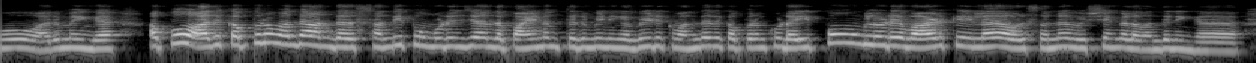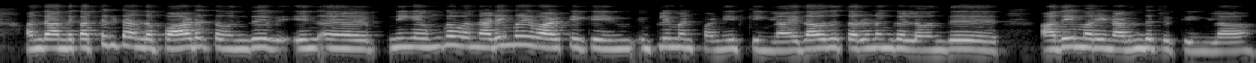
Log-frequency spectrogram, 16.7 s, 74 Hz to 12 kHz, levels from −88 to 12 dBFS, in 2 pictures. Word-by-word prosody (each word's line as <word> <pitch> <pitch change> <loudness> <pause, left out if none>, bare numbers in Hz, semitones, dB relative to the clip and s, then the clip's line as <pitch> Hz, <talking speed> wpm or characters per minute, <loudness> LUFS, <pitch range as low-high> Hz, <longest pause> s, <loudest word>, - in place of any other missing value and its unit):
ஓ! - - -5 0.3
அருமைங்க. 245 +1 -3 0.4
அப்போ 295 +6 +2 0.2
அதுக்கு 325 +4 +2
அப்புறம் 380 +4 +2
வந்து 340 0 +2
அந்த 280 -2 -2 0.2
சந்திப்பு 310 +4 -3
முடிஞ்சு 280 +1 -4
அந்த 275 -2 -1
பயணம் 265 +2 0
திரும்பி 270 0 -3
நீங்க 255 -2 -3
வீடுக்கு 280 0 -6
வந்ததுக்கு 275 +1 -2
அப்புறம் 260 +1 -5
கூட, 275 -3 -1
இப்பவும் 380 +9 +2
உங்களுடைய 320 -4 +2
வாழ்க்கையில 275 +1 +3
அவர் 250 -1 -1
சொன்ன 270 +2 -3
விஷயங்கள 255 -1 -4
வந்து 235 +2 -5
நீங்க 215 -3 -7 0.6
அந்த 245 - +2
அந்த 250 0 +1
கத்துக்கிட்ட 310 +4 0
அந்த 250 -1 0
பாடத்த 265 +2 +4
வந்து 240 +3 -1 0.3
என் 250 0 -3 0.5
நீங்க 280 0 -2
உங்க 300 +1 -1
நடைமுறை 315 +4 +1
வாழ்க்கைக்கு 255 -1 +1 0.3
இம்ப்ளிமெண்ட் 265 -1 -5
பண்ணிருக்கீங்களா? 225 -2 -5
ஏதாவது 250 +2 +2
தருணங்கள்ல 245 -2 -1
வந்து 235 +2 -3 0.6
அதே 275 +4 +2
மாதிரி 255 -1 +2
நடந்துட்டுருக்கீங்களா? 220 -4 -3
260 Hz, 160 wpm, -19 LUFS, 245-285 Hz, 0.6 s, பாடத்த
